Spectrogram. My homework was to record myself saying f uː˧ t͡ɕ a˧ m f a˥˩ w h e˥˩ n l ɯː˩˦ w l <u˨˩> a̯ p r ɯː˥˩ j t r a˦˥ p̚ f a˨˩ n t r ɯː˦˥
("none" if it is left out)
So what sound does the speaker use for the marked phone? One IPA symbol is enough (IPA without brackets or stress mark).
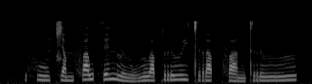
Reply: u˧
